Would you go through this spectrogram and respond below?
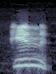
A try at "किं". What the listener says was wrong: किन नहीं बेटा, देखो दीपिका, ये का पे जो छोटी की मात्रा है इसके ऊपर क्या है? अंक की मात्रा भी है, अंकी, तो इसको हम ना में नहीं पढ़ेंगे, किन में नहीं पढ़ेंगे।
